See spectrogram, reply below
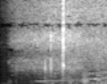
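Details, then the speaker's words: Real recording: the speaker's own mechanical ventilator heard as he talks, a steady rising airy hiss with a few soft mechanical clicks as it delivers air. Mechanical ventilator noise. "hello everyone my name is brendan mark that noise you're here is my ventilator"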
